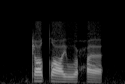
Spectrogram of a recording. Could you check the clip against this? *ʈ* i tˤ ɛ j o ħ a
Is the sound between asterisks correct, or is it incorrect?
correct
